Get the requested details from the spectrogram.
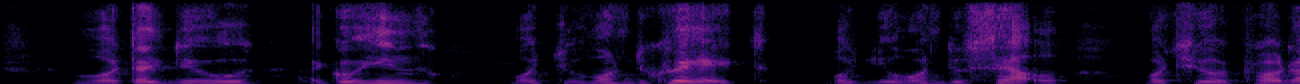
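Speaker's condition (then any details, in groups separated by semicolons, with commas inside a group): Cerebral palsy, severe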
